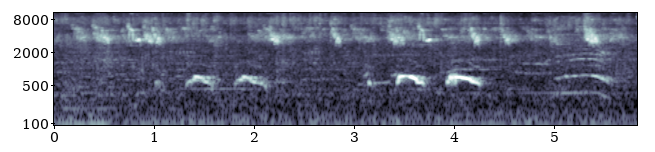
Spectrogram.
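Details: Spotted dove recorded live, cooing: a series of soft, low, hooting coos in an uneven rhythm over steady background noise, with faint higher chirps of other birds.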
